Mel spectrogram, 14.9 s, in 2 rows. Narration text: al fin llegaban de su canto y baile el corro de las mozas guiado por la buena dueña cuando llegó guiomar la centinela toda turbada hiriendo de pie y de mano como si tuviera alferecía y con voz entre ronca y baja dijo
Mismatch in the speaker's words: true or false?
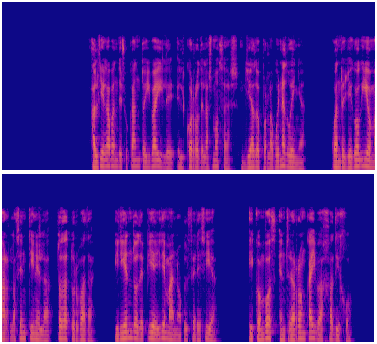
true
